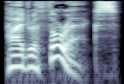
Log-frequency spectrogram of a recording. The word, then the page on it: hydrothorax: British English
